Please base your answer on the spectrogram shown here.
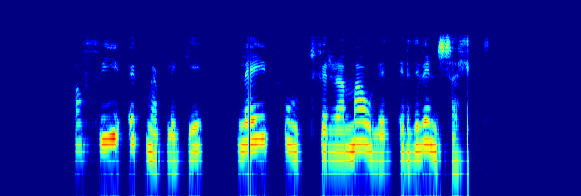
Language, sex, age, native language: Icelandic, female, 30-39, Icelandic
